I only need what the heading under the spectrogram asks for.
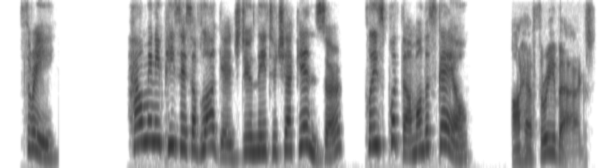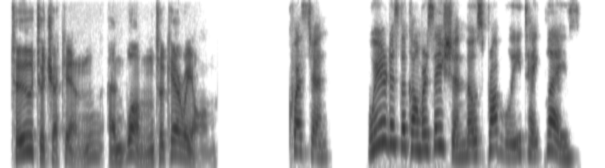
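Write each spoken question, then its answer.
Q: Where does the conversation most probably take place?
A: At an airport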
